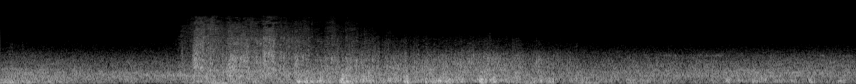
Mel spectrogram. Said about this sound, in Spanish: Porque después en el capítulo 38, la tormenta que se escuchaba, Dios empieza a hablar desde allí.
